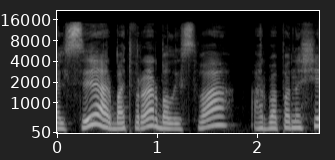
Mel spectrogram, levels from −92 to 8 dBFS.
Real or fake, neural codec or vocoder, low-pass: real; none; 14.4 kHz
